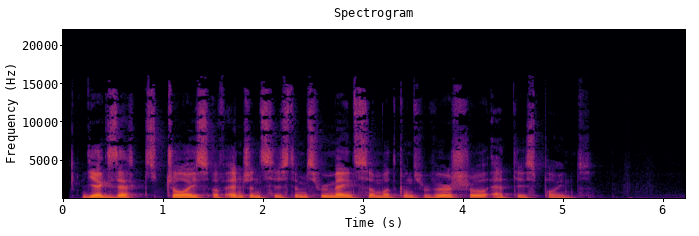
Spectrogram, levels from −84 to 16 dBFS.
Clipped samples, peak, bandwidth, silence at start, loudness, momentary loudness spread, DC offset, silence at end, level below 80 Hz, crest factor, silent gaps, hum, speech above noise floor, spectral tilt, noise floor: under 0.1%; -6 dBFS; 15.5 kHz; 0.2 s; -24 LUFS; 12 LU; under 0.1%; 1.05 s; -58 dBFS; 18 dB; none; none; 39 dB; -5.5 dB/octave; -62 dBFS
